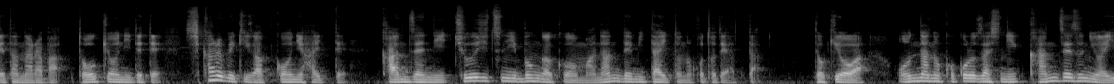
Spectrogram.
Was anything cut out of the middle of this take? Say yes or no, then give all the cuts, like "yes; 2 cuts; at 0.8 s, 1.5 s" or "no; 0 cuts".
no; 0 cuts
